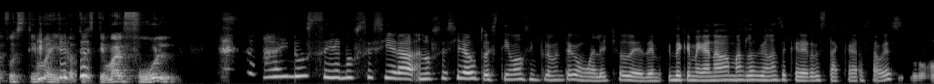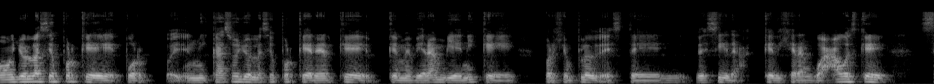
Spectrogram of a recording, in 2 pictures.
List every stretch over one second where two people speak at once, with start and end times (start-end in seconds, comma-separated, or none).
none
